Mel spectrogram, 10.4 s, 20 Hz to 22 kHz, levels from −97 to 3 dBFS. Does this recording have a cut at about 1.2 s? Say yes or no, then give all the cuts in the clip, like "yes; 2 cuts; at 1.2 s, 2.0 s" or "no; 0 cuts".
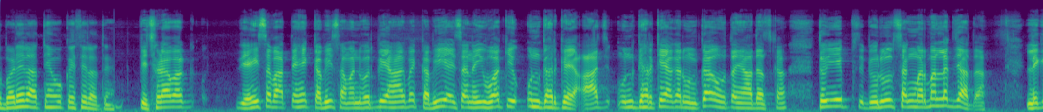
yes; 1 cut; at 1.2 s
